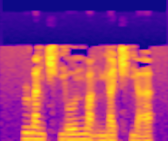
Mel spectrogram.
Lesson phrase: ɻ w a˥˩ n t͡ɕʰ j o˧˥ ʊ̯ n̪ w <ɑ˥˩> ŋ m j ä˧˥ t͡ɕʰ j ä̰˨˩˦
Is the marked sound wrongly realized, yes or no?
yes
